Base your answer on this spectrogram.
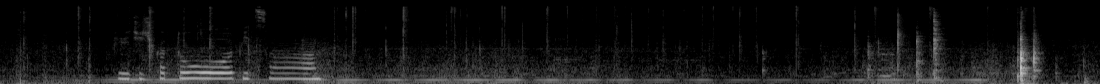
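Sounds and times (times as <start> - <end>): firewood crackling and snapping: 0.0 - 10.2
low steady hum: 0.0 - 11.0.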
